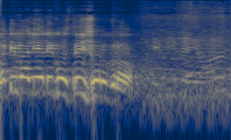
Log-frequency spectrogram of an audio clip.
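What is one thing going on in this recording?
A man shouts loudly close by.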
